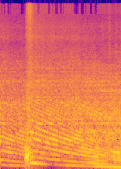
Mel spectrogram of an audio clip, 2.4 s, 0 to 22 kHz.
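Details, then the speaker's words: Yamaha YZ125 two-stroke dirt bike, ice cold: crisp note catches straight away and climbs smoothly without bogging or spluttering, clean healthy cold start with no clean-out needed. "this bike was ice cold look at that clean as can be"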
